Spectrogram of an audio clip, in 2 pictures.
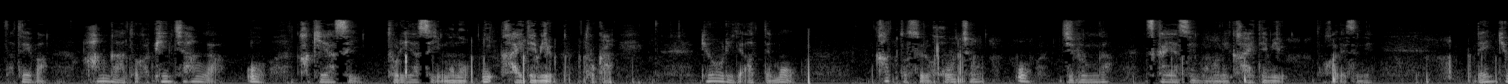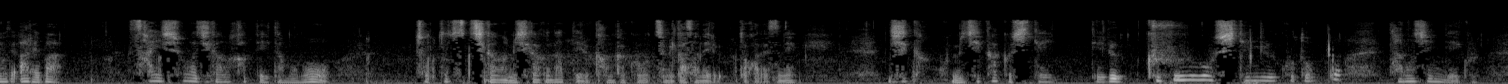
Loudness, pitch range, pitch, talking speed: -30 LUFS, 90-130 Hz, 105 Hz, 300 characters per minute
